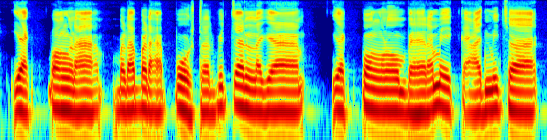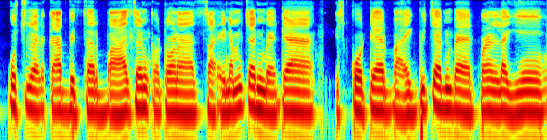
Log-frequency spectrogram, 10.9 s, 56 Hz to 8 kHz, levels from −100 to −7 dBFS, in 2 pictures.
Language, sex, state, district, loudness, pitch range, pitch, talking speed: Garhwali, male, Uttarakhand, Uttarkashi, -15 LUFS, 155-170 Hz, 160 Hz, 170 wpm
